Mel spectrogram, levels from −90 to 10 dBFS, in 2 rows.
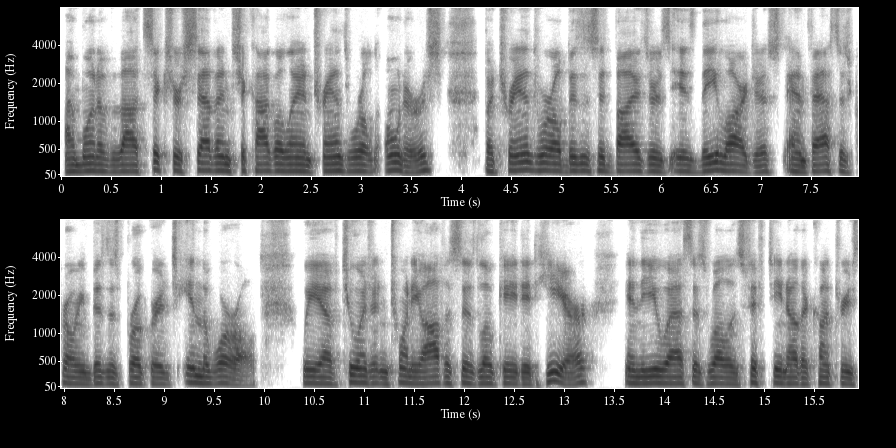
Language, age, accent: English, 50-69, American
